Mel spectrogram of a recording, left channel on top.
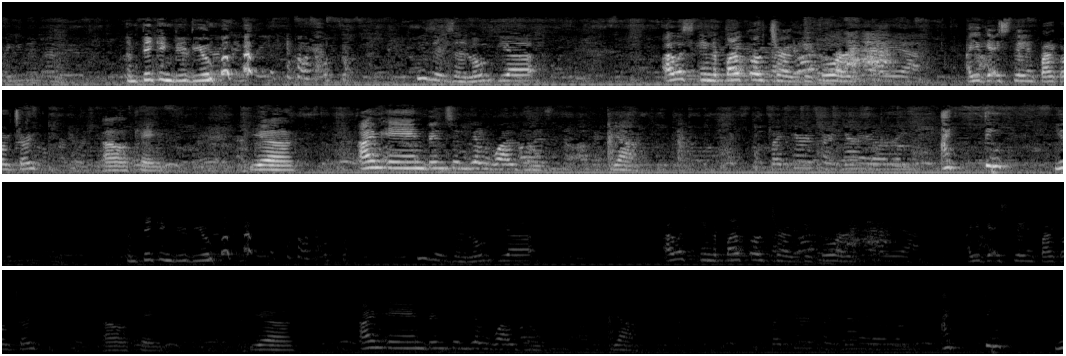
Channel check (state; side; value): quieter; right; 34.5 dB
